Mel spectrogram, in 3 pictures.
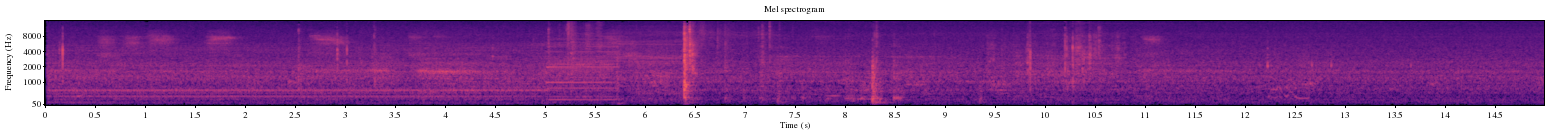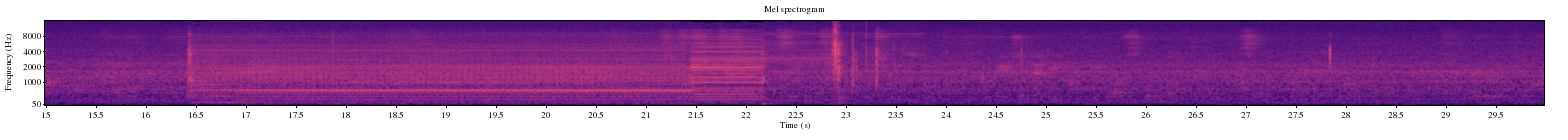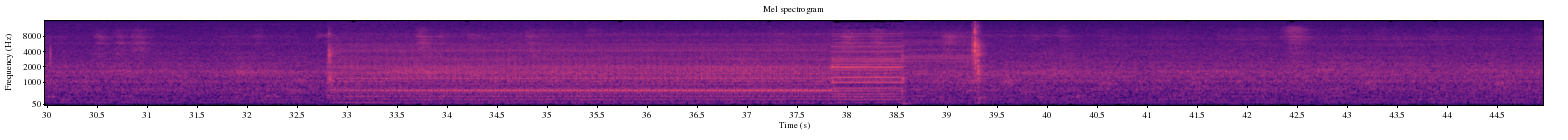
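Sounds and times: printer motor whine: 0.1s - 6.6s, 16.4s - 23.1s, 32.8s - 39.4s
stepper motor whining: 32.8s - 39.4s.

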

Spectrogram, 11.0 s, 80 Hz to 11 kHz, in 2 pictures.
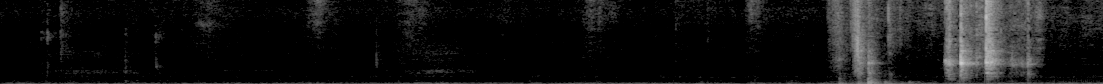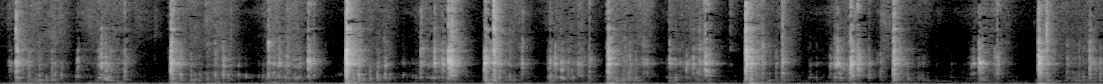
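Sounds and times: brayer rolling paint: 4.1s - 11.0s.

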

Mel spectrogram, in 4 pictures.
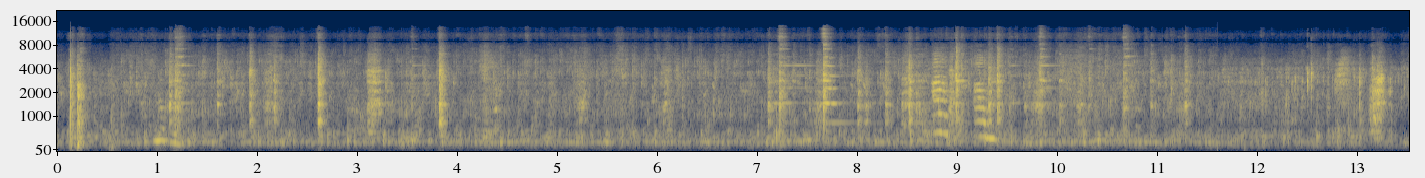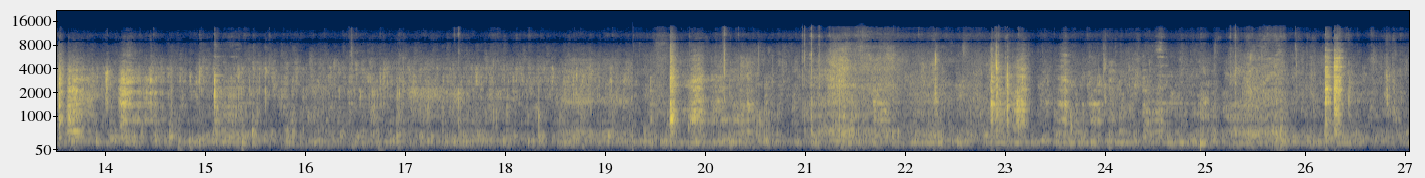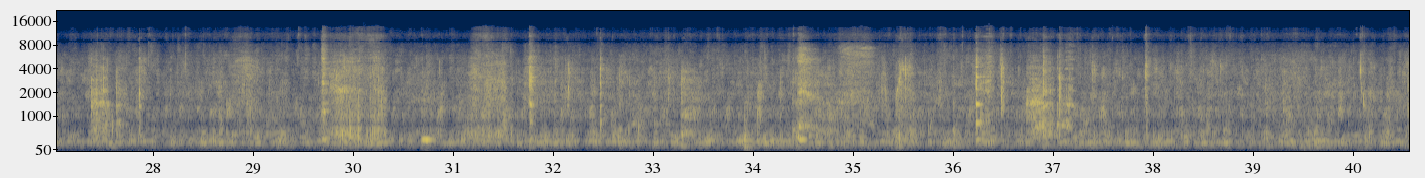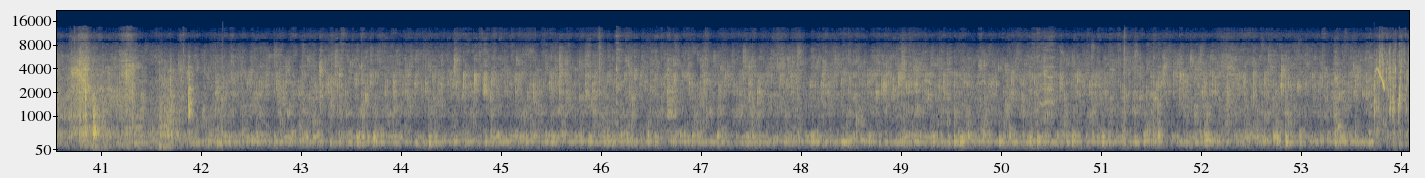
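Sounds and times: slurping and chewing: 7.2s - 32.7s, 34.8s - 38.1s, 39.1s - 42.2s, 53.4s - 54.0s.

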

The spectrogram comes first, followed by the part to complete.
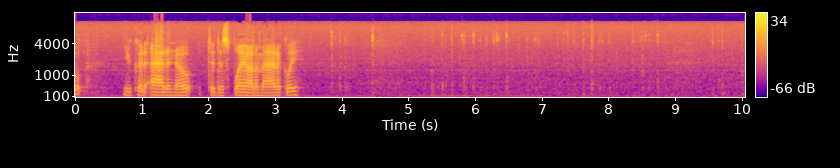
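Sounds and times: computer keyboard typing: 3.8s - 4.2s, 5.3s - 8.9s, 9.5s - 10.0s.

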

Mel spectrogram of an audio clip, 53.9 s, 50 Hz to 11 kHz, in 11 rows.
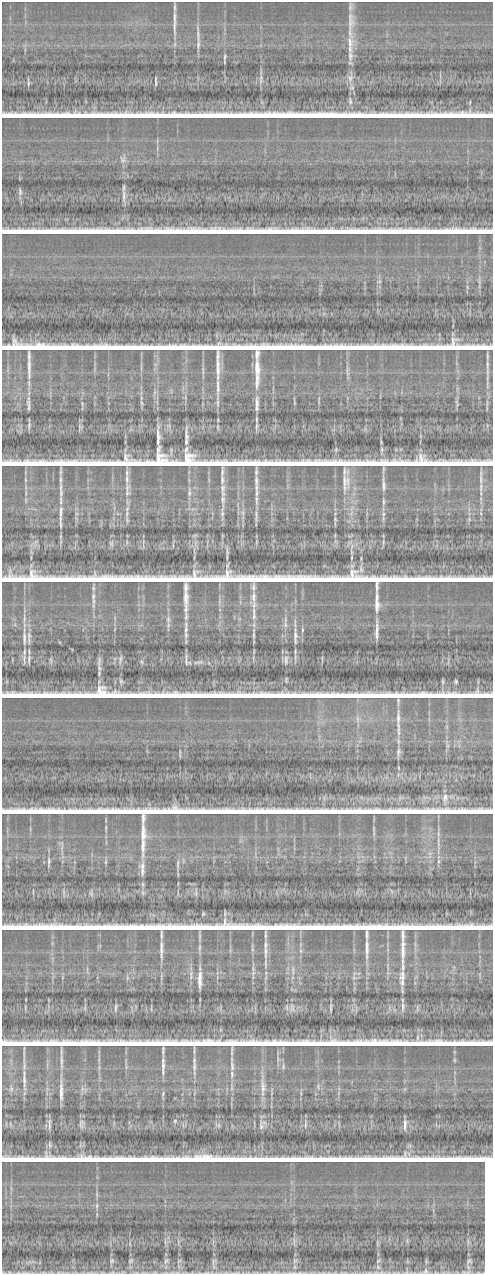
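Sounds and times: steady low hum: 0.0s - 53.9s
cat eating from metal bowl: 12.0s - 53.9s.

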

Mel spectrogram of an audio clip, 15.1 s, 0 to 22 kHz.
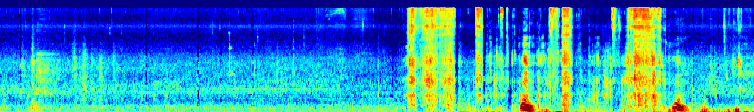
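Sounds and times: noodles being slurped: 8.1s - 13.5s
person humming: 10.4s - 10.8s, 13.2s - 13.9s.

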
